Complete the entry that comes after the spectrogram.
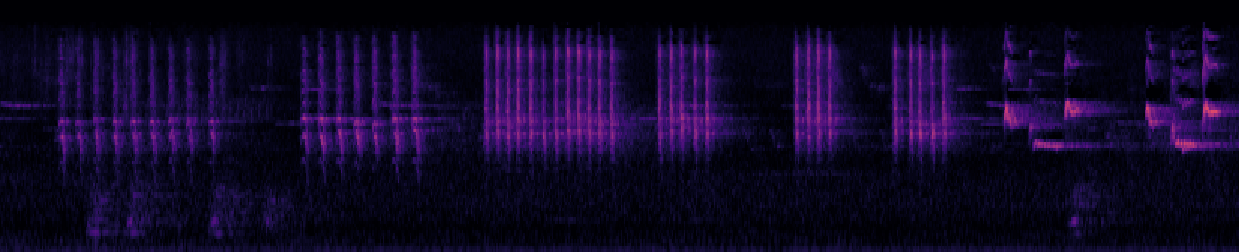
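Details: Northern mockingbird giving a varied concert from a pine treetop: dry rattling trills in separate bursts, then sharp squeaky chirps toward the end, over a steady low hum.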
